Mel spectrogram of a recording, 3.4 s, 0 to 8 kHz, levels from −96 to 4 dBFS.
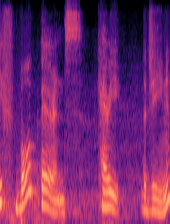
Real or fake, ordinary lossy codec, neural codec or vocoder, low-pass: fake; Opus, 16 kbps; codec, 16 kHz in and 24 kHz out, 0.9 kbps, LongCat-Audio-Codec, fine tuned four codebook decoder; 7.2 kHz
